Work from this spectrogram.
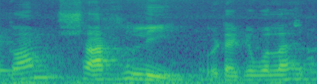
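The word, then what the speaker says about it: Charlie: সে কম শাহলি, ওটাকে বলা হয় চার্লি, ওকে? ইংলিশে চার্লি, চার্লি। আর ফ্রেঞ্চ উচ্চারণ হচ্ছে শাহলি, শাকলি।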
